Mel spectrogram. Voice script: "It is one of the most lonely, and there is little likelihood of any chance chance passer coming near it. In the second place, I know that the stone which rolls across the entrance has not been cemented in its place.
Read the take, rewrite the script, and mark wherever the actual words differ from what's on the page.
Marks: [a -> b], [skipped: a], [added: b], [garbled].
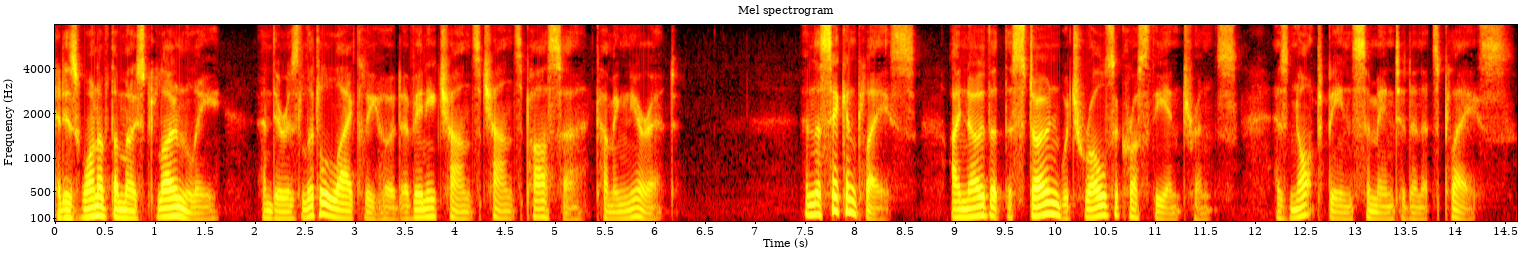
"It is one of the most lonely, and there is little likelihood of any chance chance passer coming near it. In the second place, I know that the stone which rolls across the entrance has not been cemented in its place.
